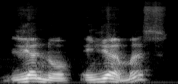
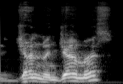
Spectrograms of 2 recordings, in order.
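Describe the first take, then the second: First: It is said in a neutral Spanish accent. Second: It is said with an Argentine accent.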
